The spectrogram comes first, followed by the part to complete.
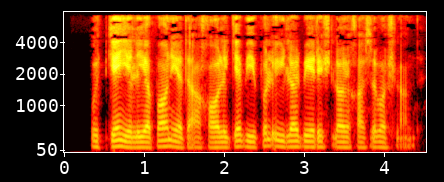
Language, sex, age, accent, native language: Uzbek, male, under 19, Qashqadaryo, Uzbek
